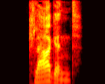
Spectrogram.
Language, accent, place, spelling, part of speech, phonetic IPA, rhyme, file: German, Germany, Berlin, klagend, verb, [ˈklaːɡn̩t], -aːɡn̩t, De-klagend.ogg
- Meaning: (verb) present participle of klagen; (adjective) wailing, complaining, lamenting, bewailing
